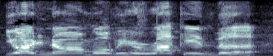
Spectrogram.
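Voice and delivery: usual speaking voice

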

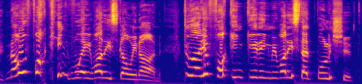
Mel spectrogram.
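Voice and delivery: high, loud, outraged yelling; furious disbelief. Real, not acted. Streamer yelling at his bad luck after losing, furious shout. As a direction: shout it like you just got robbed.

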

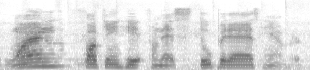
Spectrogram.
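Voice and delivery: ordinary delivery

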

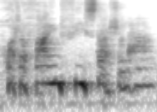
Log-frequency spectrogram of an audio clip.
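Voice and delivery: high, whispered witch gloat; whispering to herself. A narrator's reading. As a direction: whisper it secretly, savouring it. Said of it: "she said to herself".

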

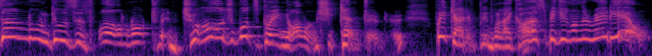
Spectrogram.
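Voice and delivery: high-pitched, drawn-out indignant caller voice; mock a scandalised caller, high and stretched out; outraged radio caller. Outraged caller complaining on air about her accent, high mock indignation. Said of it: "someone comes on, and he literally said".

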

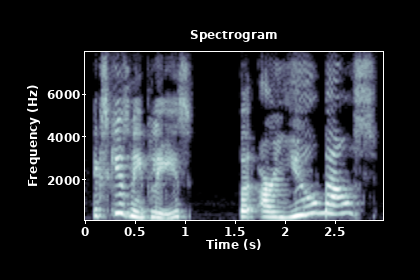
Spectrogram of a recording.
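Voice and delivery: high, polite kitten voice; polite kitten Max. Acted. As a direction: ask very politely, rising on Mouse. Max asks the fish.

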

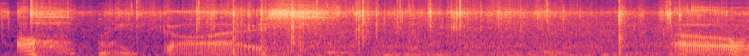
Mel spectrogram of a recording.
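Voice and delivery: hushed, stunned whisper; awed whisper. Real, not acted. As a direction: breathe it out in awe. Awed at the gift.

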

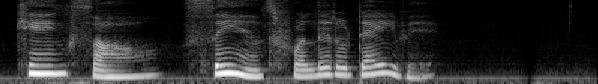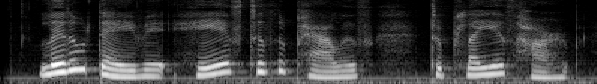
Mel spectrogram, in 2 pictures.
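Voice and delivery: gentle storybook narration for little ones; children's story time read-aloud. A narrator's reading. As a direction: tell it like a bedtime story. Reads a picture book aloud.

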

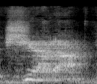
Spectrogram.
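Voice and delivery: harsh, rasping snap; rough, abrasive command; saw blade on rusted iron. A narrator's reading. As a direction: cut them off with a grating shout. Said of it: "like a saw blade on rusted iron".

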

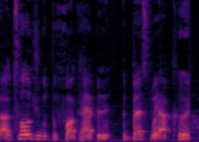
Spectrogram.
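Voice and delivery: ordinary delivery

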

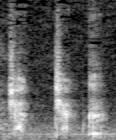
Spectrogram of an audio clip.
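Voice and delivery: whispered, hissing name; ghostly hiss. Acted. Ghost hisses at the hunter from the swamp, whispering. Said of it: "the voice hissed".

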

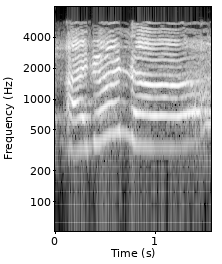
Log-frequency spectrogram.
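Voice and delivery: put-on drawn-out clueless child; dopey child drawl. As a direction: stretch it out like a clueless kid. Child shrugging off question.

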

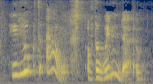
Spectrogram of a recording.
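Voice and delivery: ordinary delivery

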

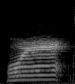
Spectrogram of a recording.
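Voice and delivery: one loud quack; duck quack. A narrator's reading. Duck joining the farmyard chorus, loud quack. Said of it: "said the duck".

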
